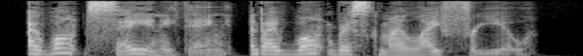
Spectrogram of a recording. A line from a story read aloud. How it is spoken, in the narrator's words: I said coldly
